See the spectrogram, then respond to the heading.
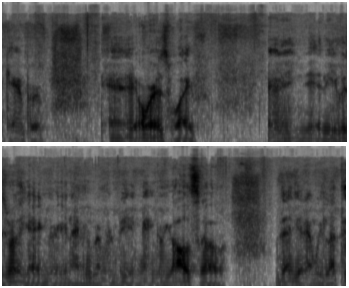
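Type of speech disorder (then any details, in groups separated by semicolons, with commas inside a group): Electrolarynx speech; total laryngectomy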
